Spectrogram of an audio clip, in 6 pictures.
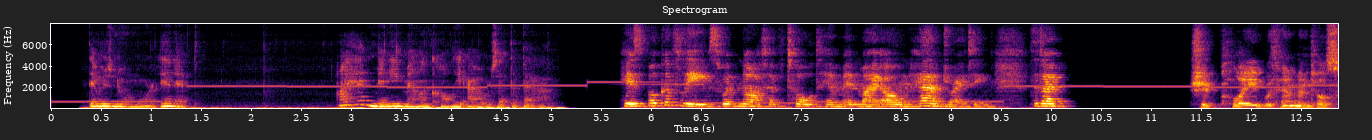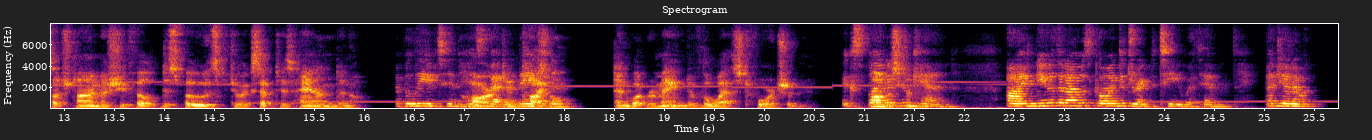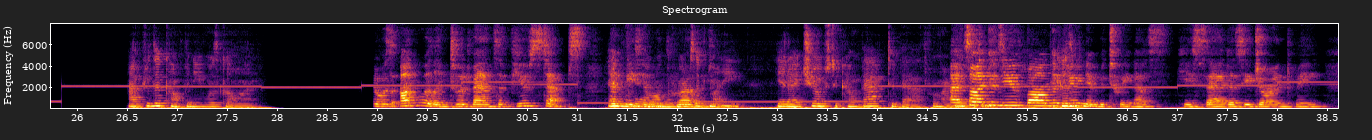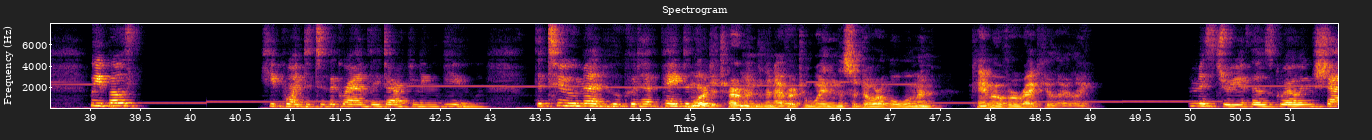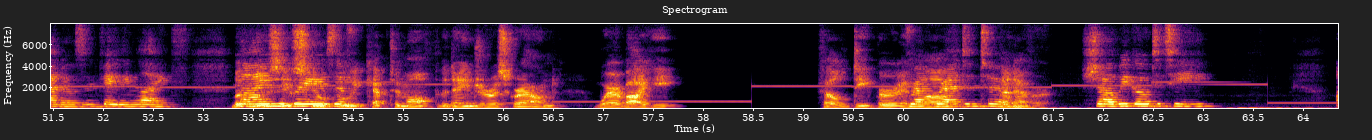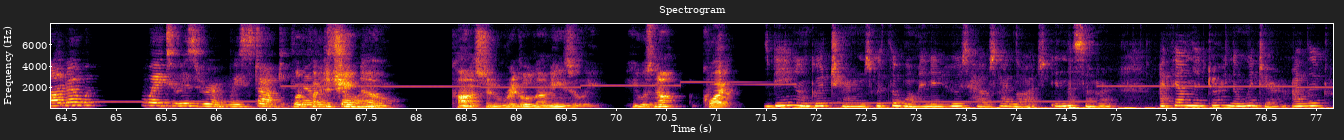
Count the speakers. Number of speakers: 3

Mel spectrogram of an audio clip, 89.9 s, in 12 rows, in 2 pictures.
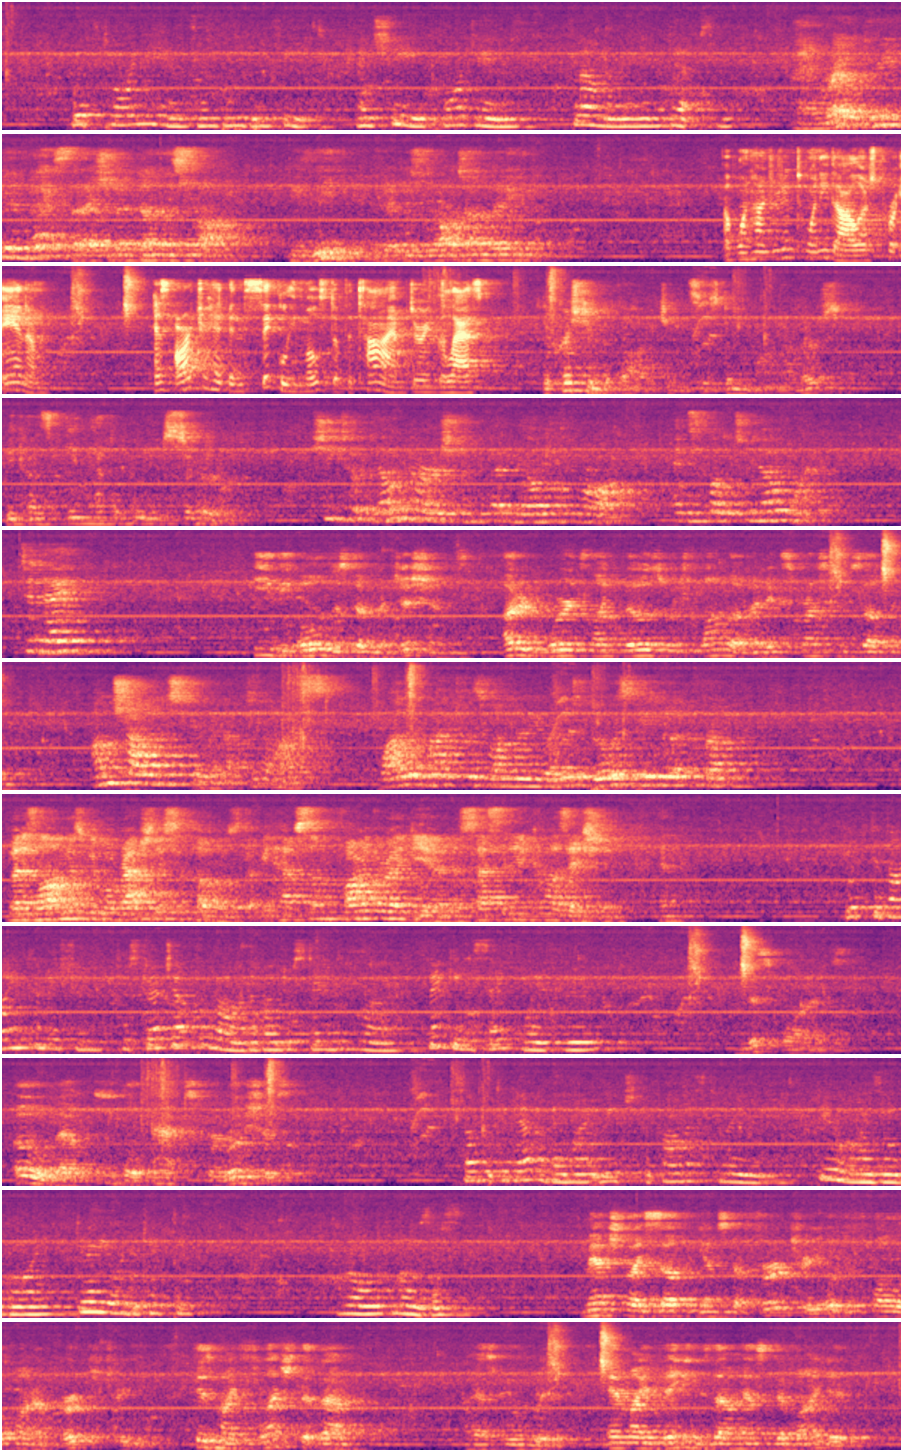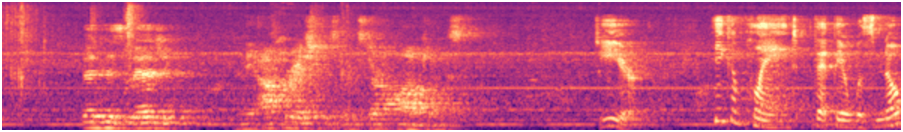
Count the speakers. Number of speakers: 8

